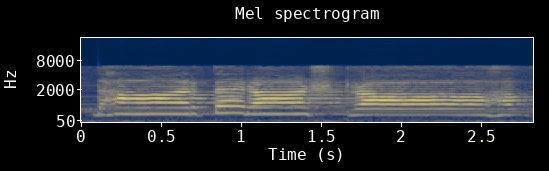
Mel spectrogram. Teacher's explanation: ವಿಸರ್ಗದ ಉಚ್ಚಾರಣೆ ಹ ಎಂದು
